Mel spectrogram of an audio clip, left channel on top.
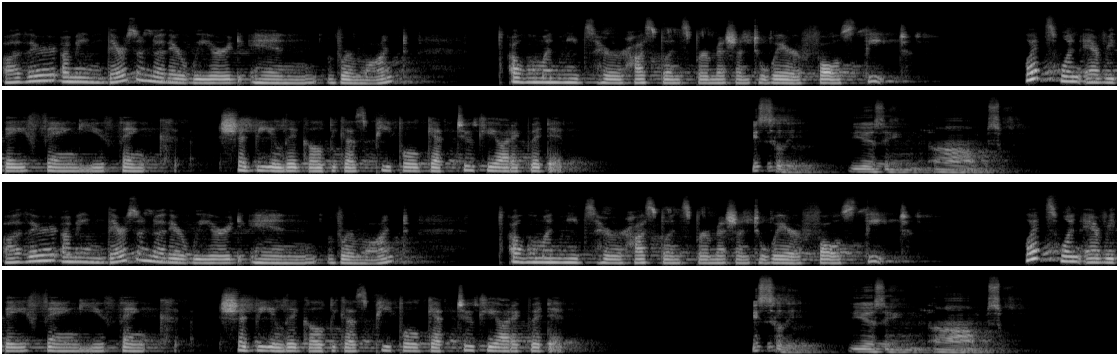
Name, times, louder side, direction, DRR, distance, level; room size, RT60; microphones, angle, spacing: voice 1, 0.0-3.9 4.2-4.5 5.1-9.1 10.2-12.9 13.3-16.8, left 1 dB, 15° left, 3 dB, 1.0 m, -27 dB
voice 2, 18.7-19.2 19.6-21.2, right 2 dB, 10° right, -2 dB, 2.9 m, -33 dB
28.0 x 28.0 x 5.8 m, 0.87 s
head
